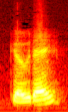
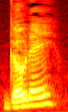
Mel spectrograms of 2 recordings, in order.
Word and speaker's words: Gaudet: Rob how do you say your last name goday goday yep Rob I'm I'm pleased as snot to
